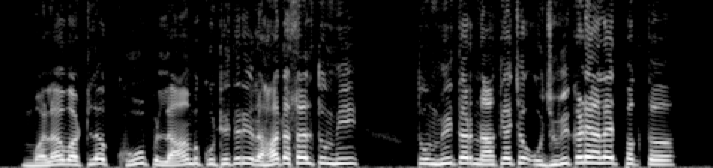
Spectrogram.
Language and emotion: Marathi, surprised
